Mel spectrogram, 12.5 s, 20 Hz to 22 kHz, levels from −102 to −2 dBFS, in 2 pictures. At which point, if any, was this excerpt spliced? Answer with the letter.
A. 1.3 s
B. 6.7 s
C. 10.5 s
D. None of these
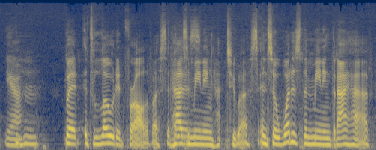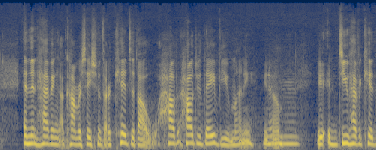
A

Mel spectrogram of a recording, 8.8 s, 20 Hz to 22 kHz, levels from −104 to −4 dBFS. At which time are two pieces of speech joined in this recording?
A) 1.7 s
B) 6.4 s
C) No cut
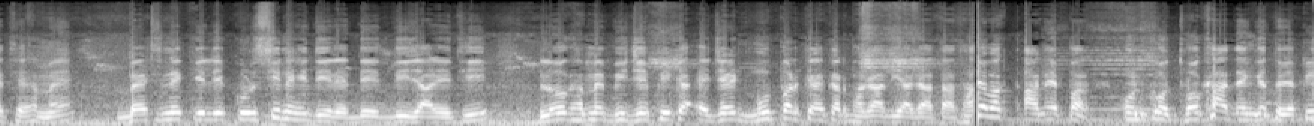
B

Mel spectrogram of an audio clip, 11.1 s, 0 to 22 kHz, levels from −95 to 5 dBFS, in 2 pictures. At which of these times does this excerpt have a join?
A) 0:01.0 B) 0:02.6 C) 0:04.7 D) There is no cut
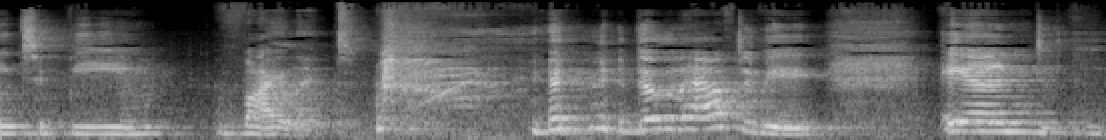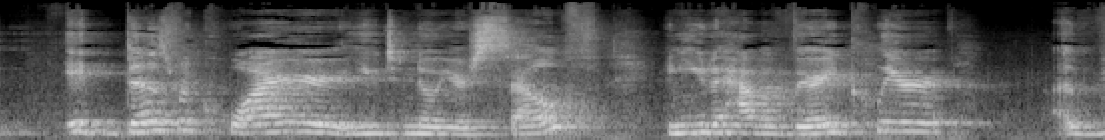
A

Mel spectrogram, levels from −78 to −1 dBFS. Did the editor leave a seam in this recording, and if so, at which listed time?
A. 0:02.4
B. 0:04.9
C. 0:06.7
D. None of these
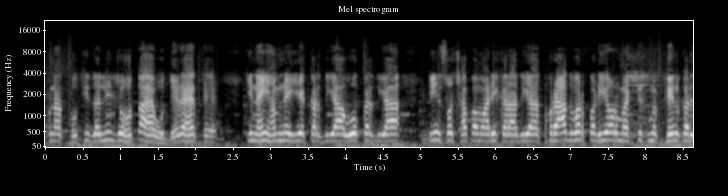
C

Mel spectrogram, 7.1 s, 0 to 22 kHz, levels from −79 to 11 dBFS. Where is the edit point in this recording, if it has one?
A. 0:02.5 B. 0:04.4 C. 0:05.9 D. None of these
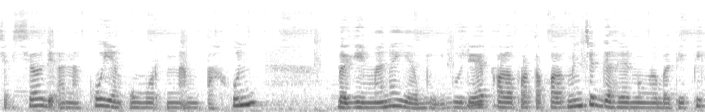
B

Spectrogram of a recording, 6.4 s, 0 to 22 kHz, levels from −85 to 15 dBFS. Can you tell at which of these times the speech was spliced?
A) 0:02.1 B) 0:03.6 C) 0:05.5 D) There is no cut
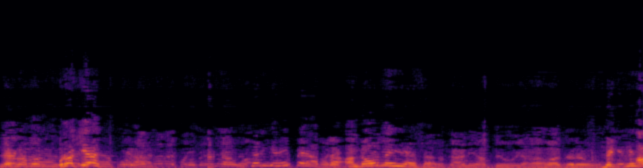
A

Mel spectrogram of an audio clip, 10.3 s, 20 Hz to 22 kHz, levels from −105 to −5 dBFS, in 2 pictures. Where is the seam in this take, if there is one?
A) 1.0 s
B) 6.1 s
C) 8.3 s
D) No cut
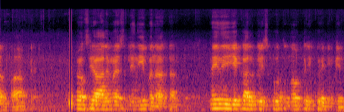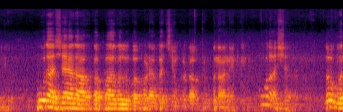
A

